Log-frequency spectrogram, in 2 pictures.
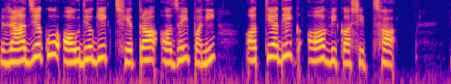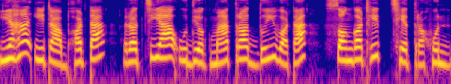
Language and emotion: Nepali, neutral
